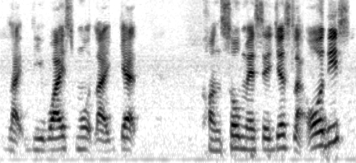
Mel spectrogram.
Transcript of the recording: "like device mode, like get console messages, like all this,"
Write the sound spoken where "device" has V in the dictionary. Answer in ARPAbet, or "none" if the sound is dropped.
W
